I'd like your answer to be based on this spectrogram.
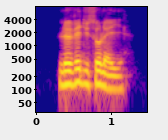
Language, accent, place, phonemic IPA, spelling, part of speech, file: French, France, Lyon, /lə.ve dy sɔ.lɛj/, lever du soleil, noun, LL-Q150 (fra)-lever du soleil.wav
- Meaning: 1. a sunrise 2. dawn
